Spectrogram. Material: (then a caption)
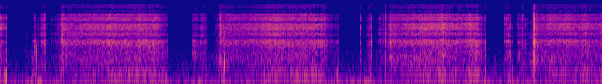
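Sand. A steel knife blade makes repeated diagonal cuts through the layered slices of a purple kinetic sand dome. Each cut is a long, soft, gritty scrape with bright crunchy texture, broken by brief quiet pauses and occasional sharp clicks as the blade moves through the sand.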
